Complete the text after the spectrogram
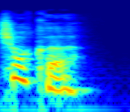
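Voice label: "chocker", British English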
